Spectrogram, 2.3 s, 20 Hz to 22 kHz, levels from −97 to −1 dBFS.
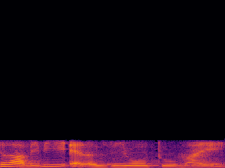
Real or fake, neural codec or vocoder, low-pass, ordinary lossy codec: real; none; 3.6 kHz; AAC, 16 kbps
